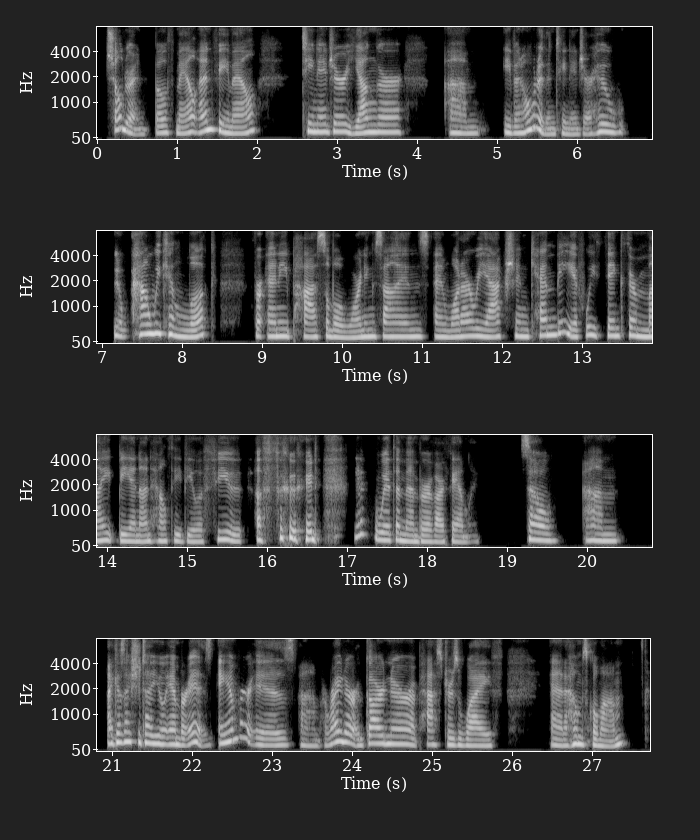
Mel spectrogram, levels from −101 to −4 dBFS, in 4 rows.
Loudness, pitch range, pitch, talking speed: -29 LUFS, 170-210 Hz, 185 Hz, 155 wpm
